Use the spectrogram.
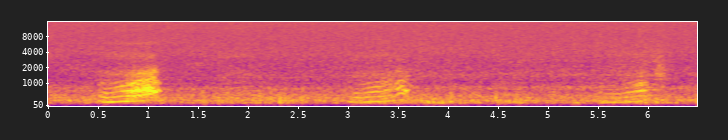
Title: Baby Snore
